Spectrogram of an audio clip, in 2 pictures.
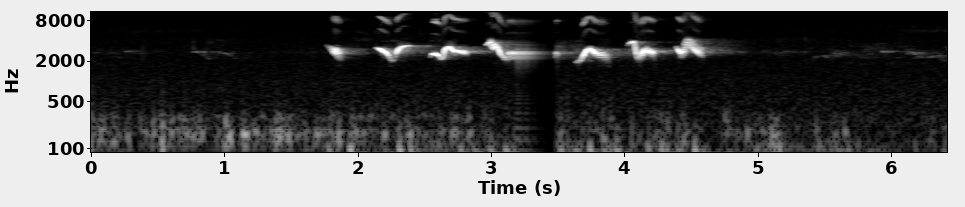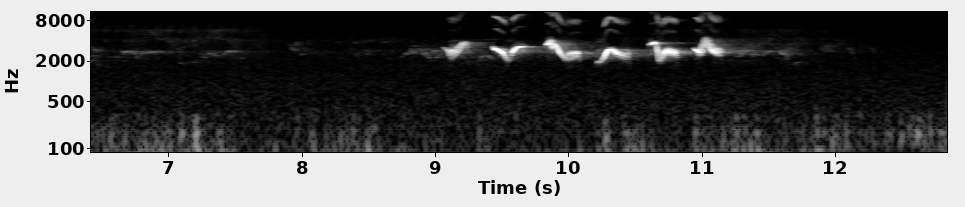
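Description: Scarlet Tanager singing two bursts of hoarse, burry, robin-like phrases, four or five quick slurred notes each, with a faint low rumble underneath.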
